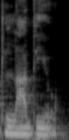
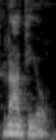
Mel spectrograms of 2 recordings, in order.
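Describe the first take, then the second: First: Ladio with an L start; wrong pronunciation. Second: Radio with a light tapped R; correct pronunciation. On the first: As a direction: say Ladio, L not R. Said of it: "not Ladio". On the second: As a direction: say Radio with a flapped R. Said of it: "it will be read as Radio". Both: Shown as a demonstration.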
